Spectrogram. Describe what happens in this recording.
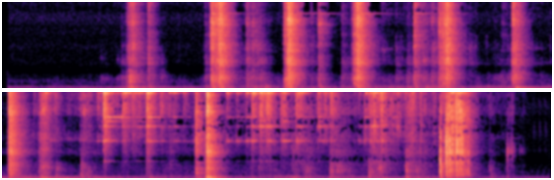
I unlocked the door with my keys, went to the table, and put the keys on it.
